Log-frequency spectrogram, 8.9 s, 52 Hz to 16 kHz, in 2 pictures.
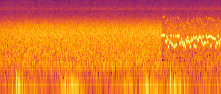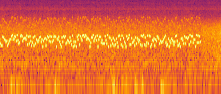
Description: Multi-tone FSK (Olivia or MFSK type), about 1000 Hz wide, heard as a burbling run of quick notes, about 62.5 baud, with radio static and the noise of a park.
